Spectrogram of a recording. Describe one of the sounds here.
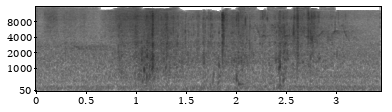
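A fish splashes and thrashes at the water's surface close by.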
